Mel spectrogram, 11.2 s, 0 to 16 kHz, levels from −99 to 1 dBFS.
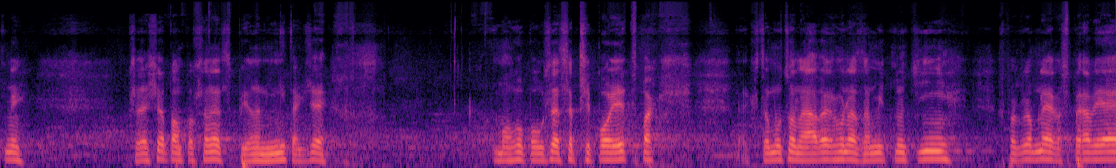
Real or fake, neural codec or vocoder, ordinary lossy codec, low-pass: fake; vocoder, 48 kHz, 128 mel bands, Vocos; Opus, 24 kbps; 14.4 kHz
